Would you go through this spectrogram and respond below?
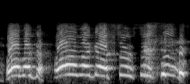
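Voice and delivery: high, loud panicked imitation; mock panic. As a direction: mimic a flustered caller recoiling from a shrill noise. Scammer reacts to shrill noise.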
